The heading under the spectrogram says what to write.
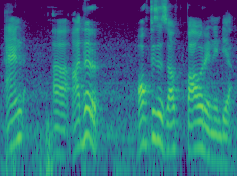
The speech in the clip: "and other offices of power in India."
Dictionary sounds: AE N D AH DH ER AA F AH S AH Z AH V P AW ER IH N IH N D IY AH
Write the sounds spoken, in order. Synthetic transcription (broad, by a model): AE N D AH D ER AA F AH S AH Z AH V P AW ER IH N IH N D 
